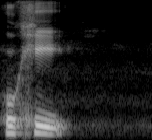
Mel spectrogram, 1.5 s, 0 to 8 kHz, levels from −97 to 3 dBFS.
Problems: background sounds at intervals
